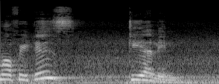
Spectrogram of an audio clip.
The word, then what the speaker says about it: ptyalin: The other name of it is ptyalin. P is silent like pneumonia.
